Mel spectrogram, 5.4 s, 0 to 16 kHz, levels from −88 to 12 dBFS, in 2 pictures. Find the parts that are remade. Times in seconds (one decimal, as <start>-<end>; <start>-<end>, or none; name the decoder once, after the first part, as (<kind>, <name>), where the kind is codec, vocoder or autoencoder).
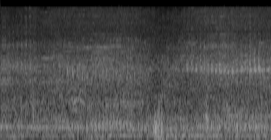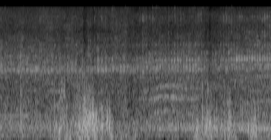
2.2-4.1 (vocoder, BigVGAN v2)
